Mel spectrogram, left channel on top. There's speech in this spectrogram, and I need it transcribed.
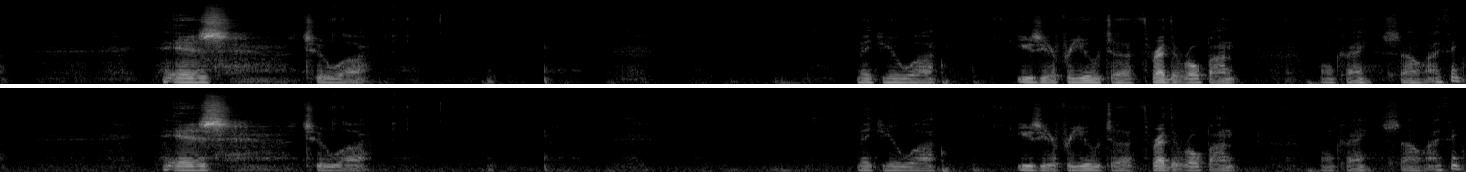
is to make you easier for you to thread the rope on. Okay, so I think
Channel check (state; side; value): noise; right; rumble, 29 dB below the sound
